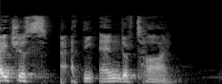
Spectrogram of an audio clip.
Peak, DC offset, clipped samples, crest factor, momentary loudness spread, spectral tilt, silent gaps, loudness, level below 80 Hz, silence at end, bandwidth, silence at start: 0 dBFS; under 0.1%; under 0.1%; 20 dB; 10 LU; -4 dB/octave; none; -20 LUFS; -52 dBFS; 0.5 s; 10.5 kHz; 0 s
